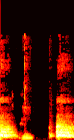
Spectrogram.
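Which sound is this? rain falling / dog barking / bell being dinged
dog barking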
